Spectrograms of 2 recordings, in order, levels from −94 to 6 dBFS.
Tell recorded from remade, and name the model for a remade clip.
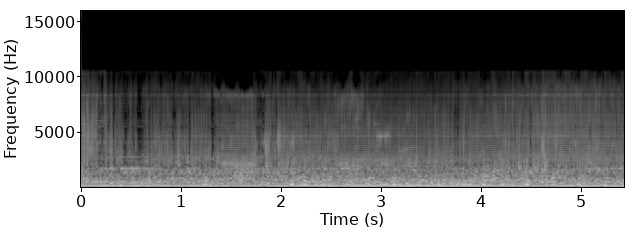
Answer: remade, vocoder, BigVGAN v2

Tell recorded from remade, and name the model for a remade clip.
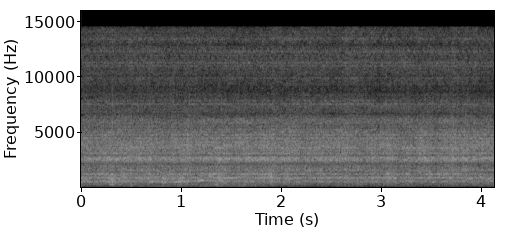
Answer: remade, autoencoder, DAC-VAE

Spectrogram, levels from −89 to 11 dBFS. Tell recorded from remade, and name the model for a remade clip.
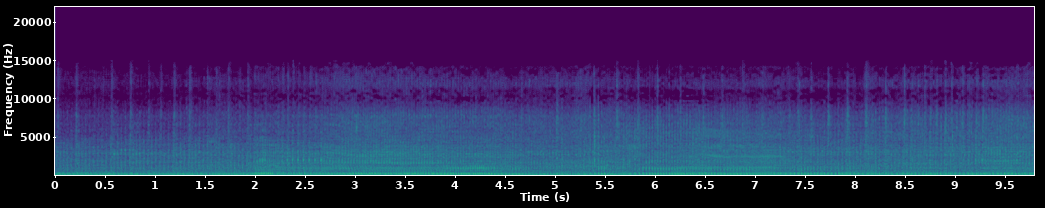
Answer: remade, vocoder, Vocos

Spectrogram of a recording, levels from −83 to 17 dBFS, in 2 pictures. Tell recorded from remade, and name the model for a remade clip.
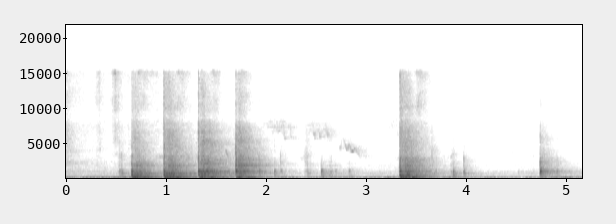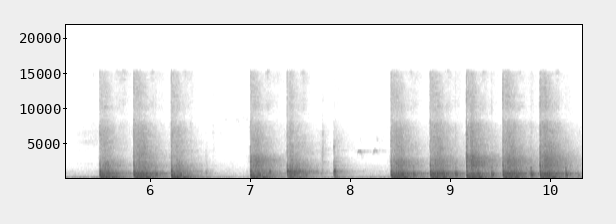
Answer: remade, vocoder, BigVGAN v2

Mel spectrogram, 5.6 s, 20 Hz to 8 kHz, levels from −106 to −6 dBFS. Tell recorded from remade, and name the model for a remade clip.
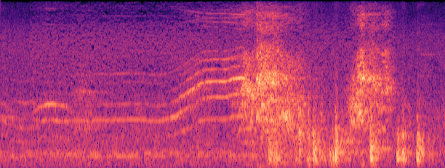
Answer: recorded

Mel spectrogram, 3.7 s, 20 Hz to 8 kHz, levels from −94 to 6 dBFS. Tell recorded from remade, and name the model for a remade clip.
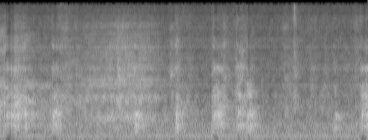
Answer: remade, vocoder, Vocos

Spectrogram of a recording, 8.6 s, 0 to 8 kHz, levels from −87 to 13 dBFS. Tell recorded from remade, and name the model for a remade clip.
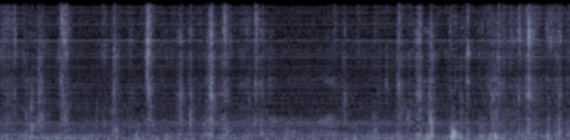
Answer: remade, vocoder, HiFi-GAN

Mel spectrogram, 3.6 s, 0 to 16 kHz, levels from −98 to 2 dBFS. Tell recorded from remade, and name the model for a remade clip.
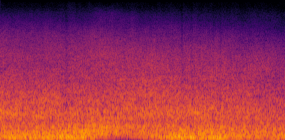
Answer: remade, autoencoder, DAC-VAE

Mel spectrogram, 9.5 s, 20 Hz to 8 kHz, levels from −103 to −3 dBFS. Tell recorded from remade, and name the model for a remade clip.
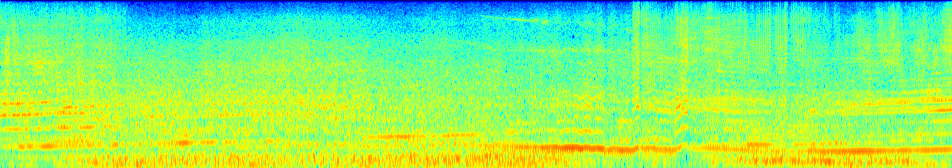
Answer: recorded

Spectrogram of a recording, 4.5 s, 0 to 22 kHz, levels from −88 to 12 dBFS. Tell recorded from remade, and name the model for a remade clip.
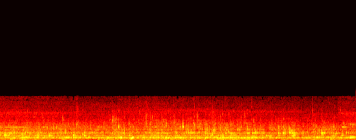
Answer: recorded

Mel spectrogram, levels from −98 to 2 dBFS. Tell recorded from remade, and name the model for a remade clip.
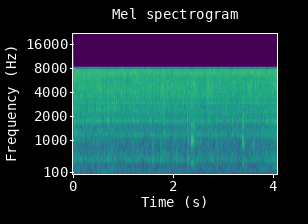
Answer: recorded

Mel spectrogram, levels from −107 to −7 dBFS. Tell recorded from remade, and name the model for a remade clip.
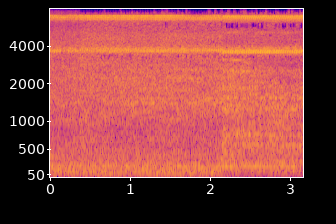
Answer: recorded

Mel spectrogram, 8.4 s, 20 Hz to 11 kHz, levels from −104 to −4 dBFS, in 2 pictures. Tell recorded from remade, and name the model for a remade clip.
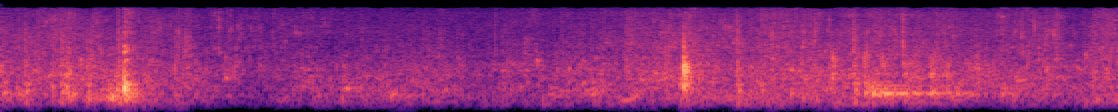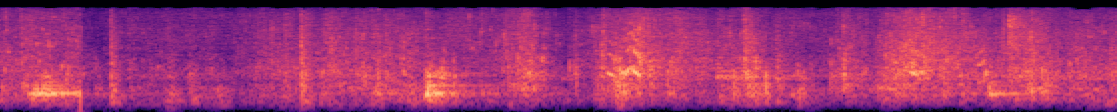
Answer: recorded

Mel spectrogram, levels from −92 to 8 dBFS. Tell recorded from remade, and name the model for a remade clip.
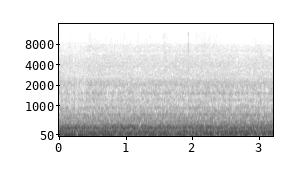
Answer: remade, vocoder, BigVGAN v2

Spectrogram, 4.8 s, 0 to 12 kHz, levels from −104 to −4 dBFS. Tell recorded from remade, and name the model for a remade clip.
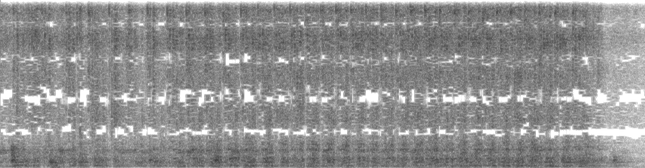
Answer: recorded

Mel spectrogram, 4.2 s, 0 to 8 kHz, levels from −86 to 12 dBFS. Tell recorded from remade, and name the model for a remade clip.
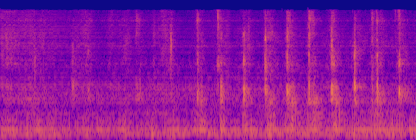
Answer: remade, vocoder, HiFi-GAN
